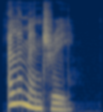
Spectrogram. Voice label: "elementary", English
